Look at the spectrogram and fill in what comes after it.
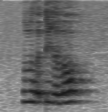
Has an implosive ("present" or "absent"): present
